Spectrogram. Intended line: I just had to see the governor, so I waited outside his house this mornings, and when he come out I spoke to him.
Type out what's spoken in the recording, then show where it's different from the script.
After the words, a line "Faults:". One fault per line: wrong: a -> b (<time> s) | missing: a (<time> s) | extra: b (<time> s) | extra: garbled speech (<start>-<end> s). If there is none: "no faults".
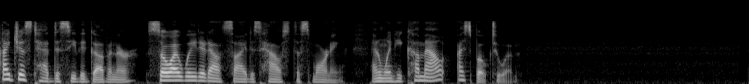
I just had to see the governor, so I waited outside his house this morning, and when he come out I spoke to him.
Faults:
wrong: mornings -> morning (3.1 s)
